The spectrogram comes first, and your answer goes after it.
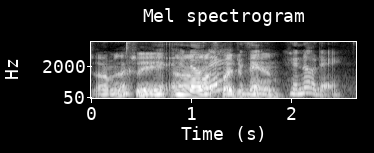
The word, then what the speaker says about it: Hinode: The High Node spacecraft was actually launched by Japan. Hinode. Hinode. Hinode. American. A-E-I-O-U. That's how they pronounce the vowels.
